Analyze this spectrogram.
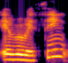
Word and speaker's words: everything: attention le mot everything attention à la prononciation dans le mot everything il y a le son th le son th on va souvent le retrouver dans beaucoup de mots d'accord donc attention à bien le prononcer d'accord n'oubliez pas vous devez mettre votre langue entre vos dents pour bien le prononcer everything donc we do everything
